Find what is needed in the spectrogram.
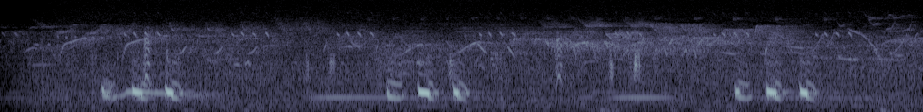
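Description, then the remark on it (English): A black-billed cuckoo's coo call: three evenly spaced groups of three quick, hollow coo notes, clear, over a steady outdoor background hum, as rain starts to fall. “The black-billed uh, makes like a nice croak call, a coo call,”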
